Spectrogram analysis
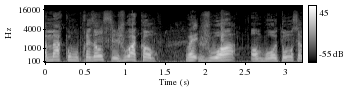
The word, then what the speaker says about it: Joa Camp: Alors, la marque qu'on vous présente, c'est Joie Camp.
